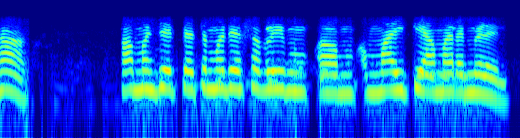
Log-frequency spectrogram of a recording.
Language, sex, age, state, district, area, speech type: Marathi, female, 45-60, Maharashtra, Ahmednagar, rural, conversation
